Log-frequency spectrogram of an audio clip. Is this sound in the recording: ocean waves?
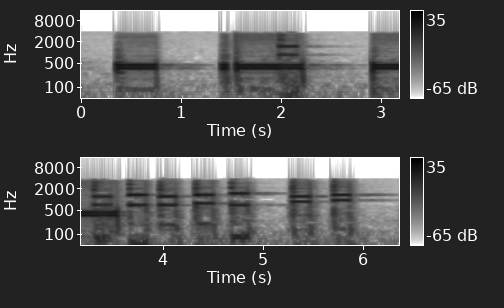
no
